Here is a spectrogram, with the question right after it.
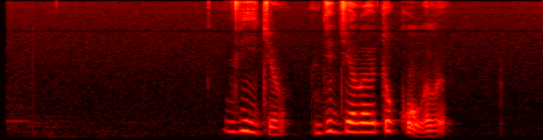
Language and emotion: Russian, sad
